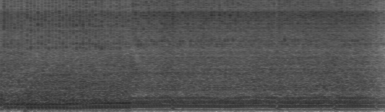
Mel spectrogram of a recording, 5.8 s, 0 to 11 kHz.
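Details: Toro Power Max 826 snowblower, unchoked warm start in a warm garage before an oil change, with fuel stabilizer and octane booster added: engine fires and settles into a steady, even single-cylinder chug with no misses or knocks; runs normally.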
